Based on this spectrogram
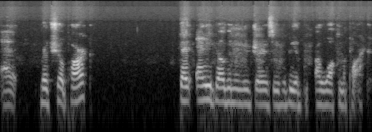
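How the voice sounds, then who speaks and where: A man's dark, mellow tone at a moderate pace, in a dry, close sound with no echo. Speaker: podcast host. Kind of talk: casual conversation.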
